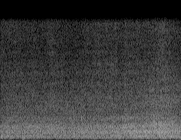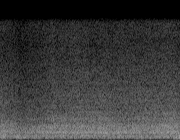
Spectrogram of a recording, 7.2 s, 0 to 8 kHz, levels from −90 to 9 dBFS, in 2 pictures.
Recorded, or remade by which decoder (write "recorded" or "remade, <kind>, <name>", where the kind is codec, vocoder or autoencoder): recorded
